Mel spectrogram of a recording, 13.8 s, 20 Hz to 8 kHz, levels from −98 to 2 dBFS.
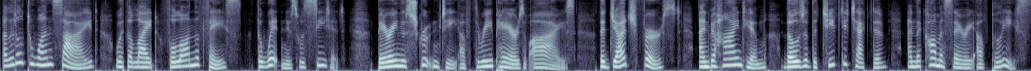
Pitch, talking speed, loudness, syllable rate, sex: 210 Hz, 170 wpm, -18 LUFS, 4.9 syllables/s, female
